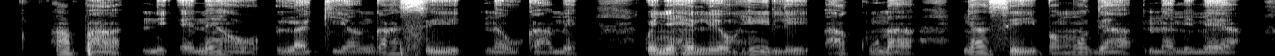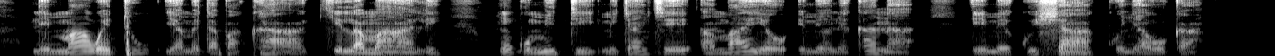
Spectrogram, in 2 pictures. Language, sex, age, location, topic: Swahili, male, 25-35, Nakuru, health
